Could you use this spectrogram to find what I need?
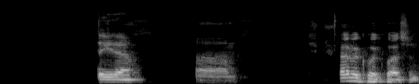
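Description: A man speaks calmly into a close microphone, in short phrases.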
